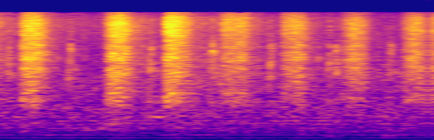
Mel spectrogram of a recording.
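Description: Hand pump spray bottle spritzing water in quick repeated squirts, about three a second, onto a hot freshly soldered metal fuel font that is still steaming.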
